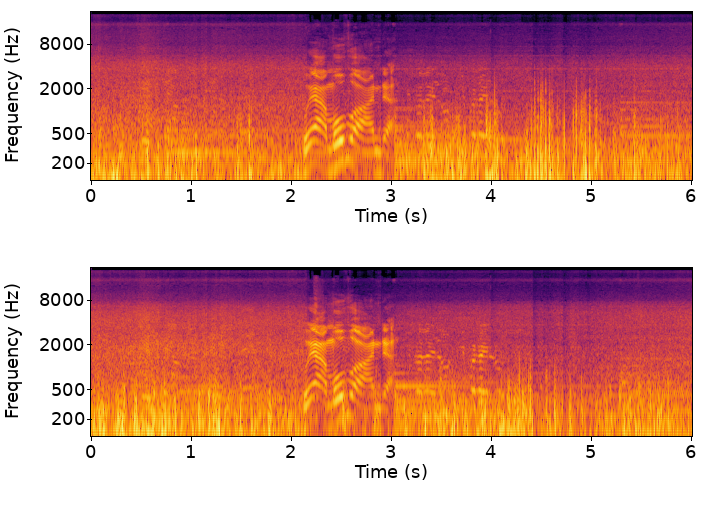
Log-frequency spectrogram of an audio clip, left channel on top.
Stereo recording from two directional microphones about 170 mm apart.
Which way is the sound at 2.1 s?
25° left (ahead or behind).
